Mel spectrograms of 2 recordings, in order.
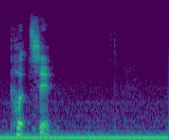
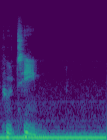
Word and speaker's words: poutine: eating uh poutine that she's called puts in because she's decided to be pretentious about the pronunciation and completely balls it up in the past she's outright said poutine but now she's decided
